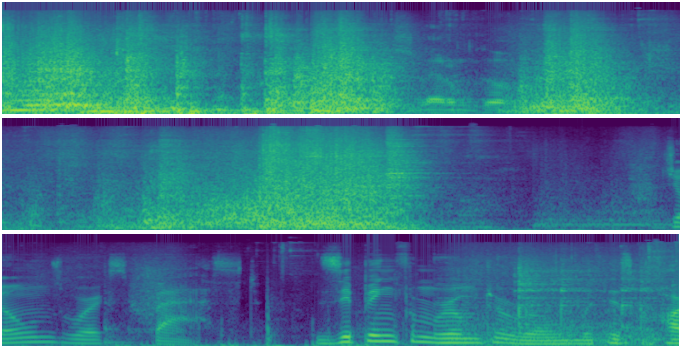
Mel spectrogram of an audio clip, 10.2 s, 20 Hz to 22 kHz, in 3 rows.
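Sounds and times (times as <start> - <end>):
tables being stacked by a man scraping and clattering: 0.0 - 5.6, 9.0 - 10.1
speech: 6.8 - 10.1.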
